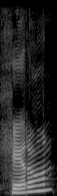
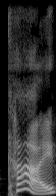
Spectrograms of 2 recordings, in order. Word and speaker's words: Charon: So in like a more accurate um Greek pronunciation it would be like Kon because it's got that K which is not Kai like the uh American fraternities would have you believe Kai.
